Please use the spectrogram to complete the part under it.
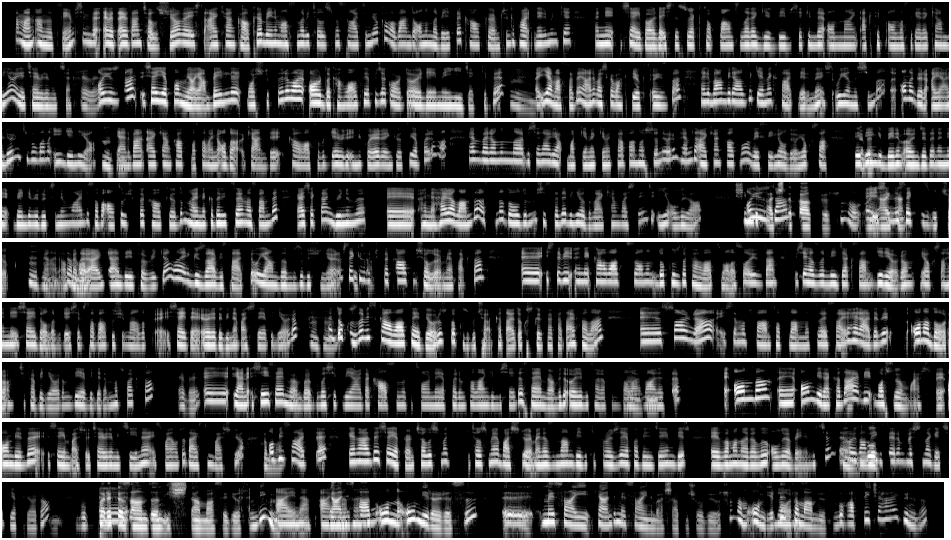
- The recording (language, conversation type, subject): Turkish, advice, Evde daha iyi bir düzen kurup rahatlamak ve dinlenmek için neler yapabilirim?
- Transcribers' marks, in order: none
